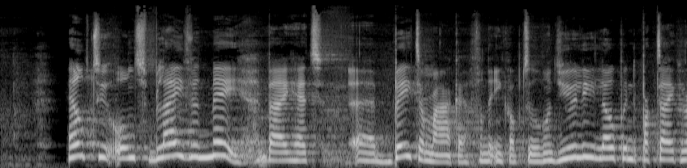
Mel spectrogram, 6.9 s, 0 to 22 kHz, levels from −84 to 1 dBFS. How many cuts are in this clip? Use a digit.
0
